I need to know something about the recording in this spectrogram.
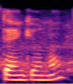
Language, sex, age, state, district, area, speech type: Telugu, female, 30-45, Andhra Pradesh, Kurnool, rural, spontaneous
